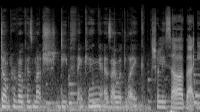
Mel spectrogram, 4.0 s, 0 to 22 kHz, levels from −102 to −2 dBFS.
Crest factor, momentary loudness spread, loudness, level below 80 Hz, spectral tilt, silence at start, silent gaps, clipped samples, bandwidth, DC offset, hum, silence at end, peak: 18 dB; 6 LU; -35 LUFS; -50 dBFS; -5.5 dB/octave; 0 s; none; under 0.1%; 16 kHz; under 0.1%; none; 0 s; -16 dBFS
